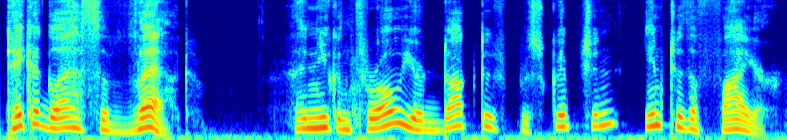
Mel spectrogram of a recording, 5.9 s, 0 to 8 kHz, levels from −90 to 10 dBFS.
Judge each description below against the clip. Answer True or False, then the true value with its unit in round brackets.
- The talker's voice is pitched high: False (165 Hz)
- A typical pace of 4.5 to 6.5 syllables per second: False (4.2 syllables/s)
